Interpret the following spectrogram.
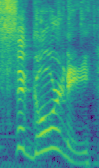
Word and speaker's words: Sigourney: Like so that could be Sjourney Weaver. I just don't know. Stop saying Sjourney. It's Sigourney.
